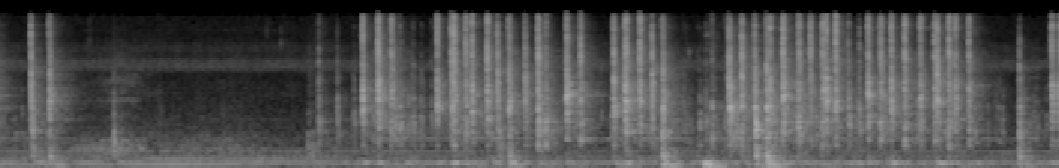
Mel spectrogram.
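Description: Fingertips type on the plastic keys of a vintage IBM mechanical keyboard, heard in side close-up. A few sharp clicks come first, then a short quiet pause, then a steady run of crisp, bright, clattering keystrokes with very short decay.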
